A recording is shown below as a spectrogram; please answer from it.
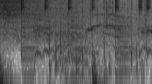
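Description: Background music with a horse whinny sound effect laid over it in the second half.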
